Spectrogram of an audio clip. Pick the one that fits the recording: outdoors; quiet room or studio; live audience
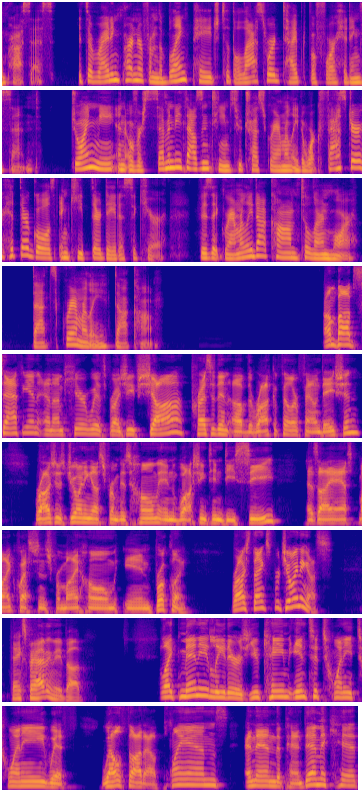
quiet room or studio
